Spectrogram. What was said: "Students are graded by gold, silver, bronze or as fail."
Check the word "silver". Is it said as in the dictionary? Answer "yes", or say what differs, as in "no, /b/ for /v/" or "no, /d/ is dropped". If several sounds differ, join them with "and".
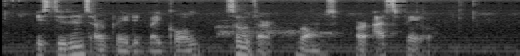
yes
